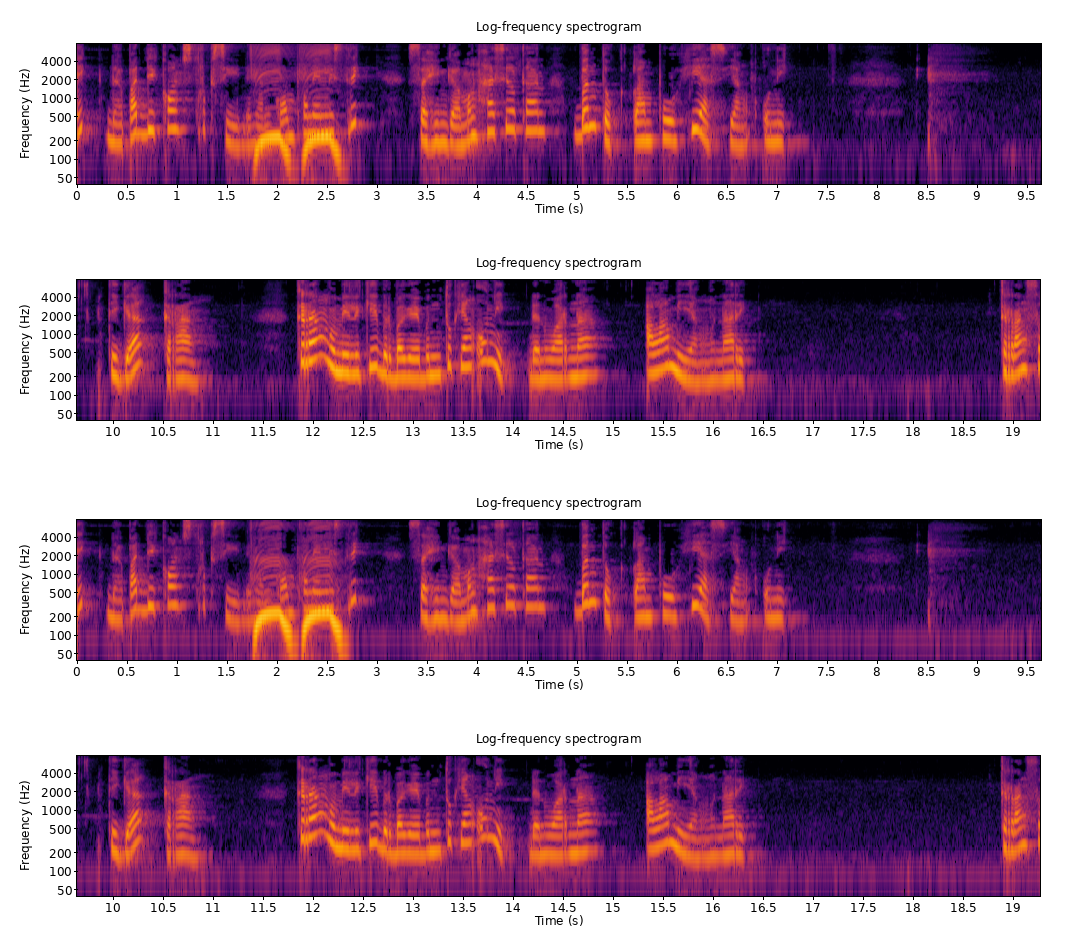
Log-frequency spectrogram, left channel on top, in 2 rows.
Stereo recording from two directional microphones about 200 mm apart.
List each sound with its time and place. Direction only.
0.0 s a woman's voice: 40° left (ahead or behind)
7.9 s a sound: 35° left (ahead or behind)
9.6 s a woman's voice: 35° left (ahead or behind)
18.9 s a woman's voice: 40° left (ahead or behind)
